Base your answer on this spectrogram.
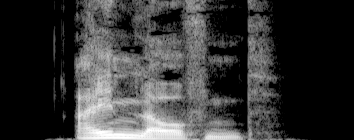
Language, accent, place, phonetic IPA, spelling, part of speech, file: German, Germany, Berlin, [ˈaɪ̯nˌlaʊ̯fn̩t], einlaufend, verb, De-einlaufend.ogg
- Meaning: present participle of einlaufen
